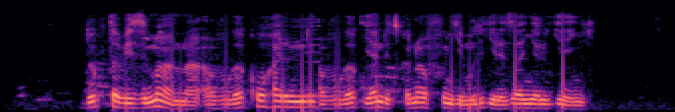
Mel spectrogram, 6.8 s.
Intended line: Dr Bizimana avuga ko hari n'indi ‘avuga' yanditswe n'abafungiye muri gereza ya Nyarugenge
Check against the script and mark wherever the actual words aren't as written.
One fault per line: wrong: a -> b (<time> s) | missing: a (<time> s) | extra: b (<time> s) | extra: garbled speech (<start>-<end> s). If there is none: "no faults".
no faults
